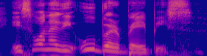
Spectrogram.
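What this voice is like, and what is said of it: Put-on Hispanic accent. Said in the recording (Hebrew): “מבטא היספני, כמובן”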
